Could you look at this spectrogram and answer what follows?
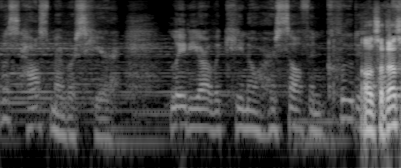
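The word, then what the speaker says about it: Arlecchino: you're pronounce her name on Aquino I thought it was like arleck and then Chino but I must have read a written uh read this and read this in the in Chinese pronunciation on The Kino to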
